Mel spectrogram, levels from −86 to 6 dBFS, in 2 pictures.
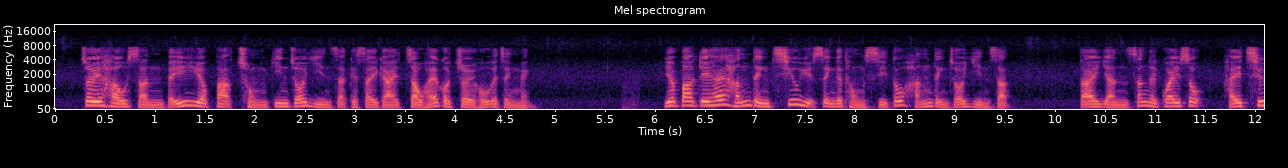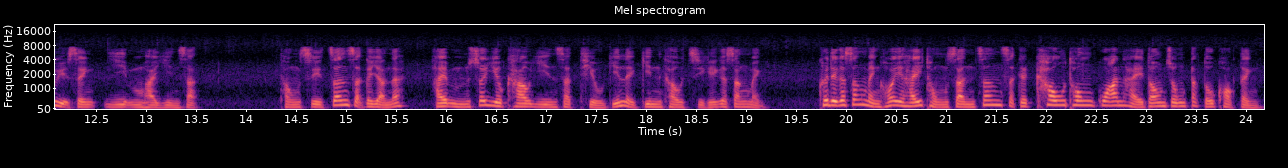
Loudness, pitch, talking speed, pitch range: -21 LUFS, 135 Hz, 260 characters per minute, 115-165 Hz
